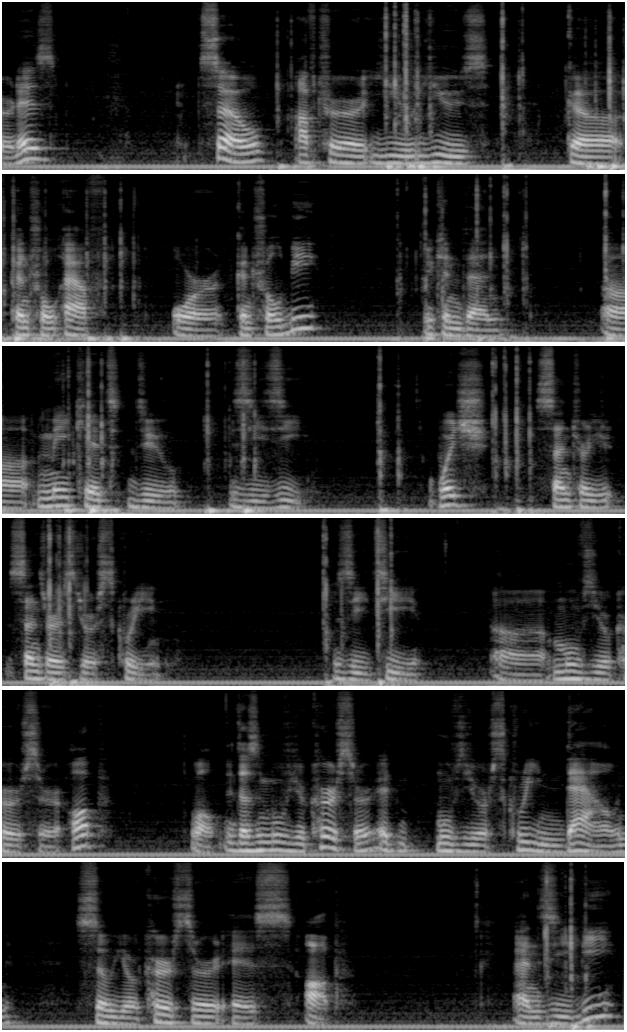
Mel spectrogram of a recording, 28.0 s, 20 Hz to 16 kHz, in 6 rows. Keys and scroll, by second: 2.1-3.8 typing, 10.7-11.7 typing, 12.8-14.6 typing, 16.5 z, 16.9 t, 27.2-28.0 typing.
